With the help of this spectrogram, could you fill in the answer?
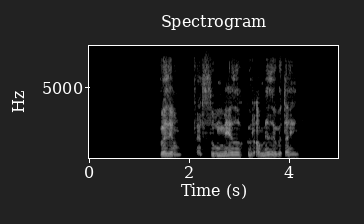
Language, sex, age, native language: Icelandic, male, 30-39, Icelandic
